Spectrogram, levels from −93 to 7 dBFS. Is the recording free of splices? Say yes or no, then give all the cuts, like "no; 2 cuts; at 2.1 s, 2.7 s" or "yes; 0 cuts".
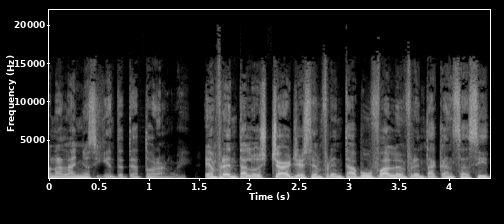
no; 1 cut; at 1.5 s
